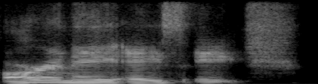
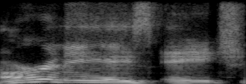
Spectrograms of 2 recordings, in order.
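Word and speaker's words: RNase H: rna ace h so it's pronounced with two a's but there's only ever one a and sometimes they capitalize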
